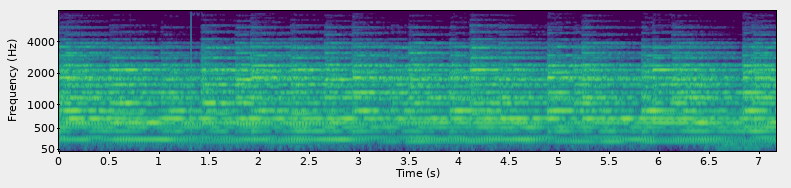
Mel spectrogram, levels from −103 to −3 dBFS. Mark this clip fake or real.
real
